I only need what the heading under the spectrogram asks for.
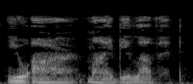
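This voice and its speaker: An older man with a frail, breathy, gravelly voice gives a gentle, contemplative devotional reflection on scripture, with long pauses. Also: low voice, fairly even intonation.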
